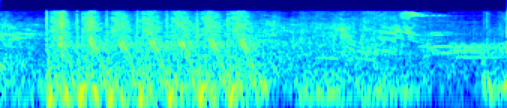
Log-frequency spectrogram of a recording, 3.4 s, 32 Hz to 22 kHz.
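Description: Gunfire from the game Star Wars Battlefront 2 cracks out in quick repeated shots during the first second and a half, then blurs into continuous loud battle noise with more blasts near the end.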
